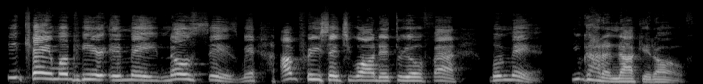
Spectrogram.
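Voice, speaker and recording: A man's voice: high voice, pushed and bright. A man hosting a casual live stream, teasing and laughing easily. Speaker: host.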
